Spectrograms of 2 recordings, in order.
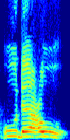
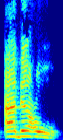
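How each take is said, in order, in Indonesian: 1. Kata ini diawali dengan vokal u. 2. Kata ini diawali dengan vokal a. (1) "ain berharokat dhammah, maka dia dibaca uda'u" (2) "bukan ada'u"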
